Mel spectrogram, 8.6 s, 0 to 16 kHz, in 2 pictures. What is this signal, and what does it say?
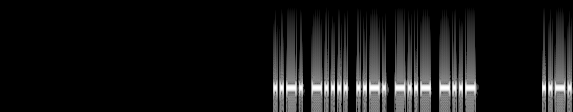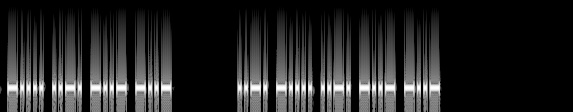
Morse code, heard as a keyed tone, about 53 wpm, 700 Hz. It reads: F6FXX F6FXX F6FXX
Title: DXCC-100 Call Signs - 5 Characters - Repeated 3x - 50wpm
